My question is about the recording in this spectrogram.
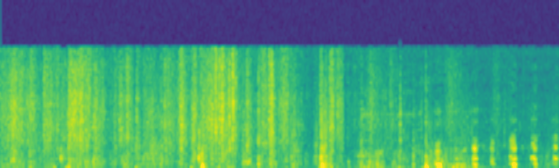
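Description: Golden retriever puppy scuffling after a ball in snow and dry fallen leaves: a faint, irregular run of soft crunches, rustles and light knocks from its paws and the ball.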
